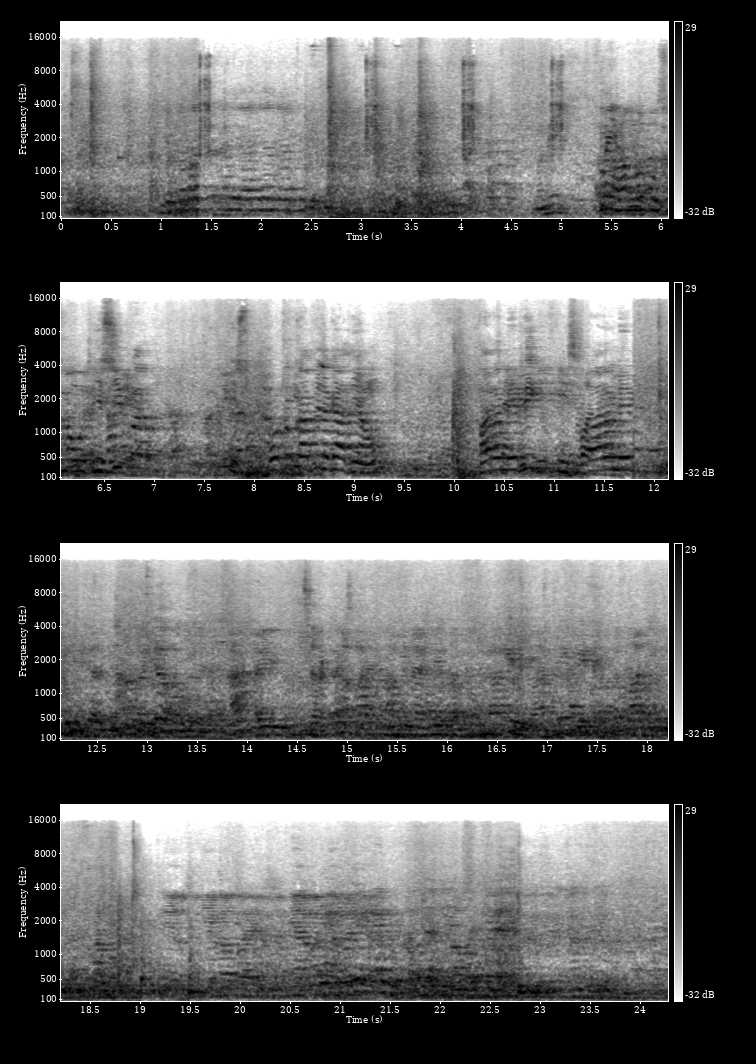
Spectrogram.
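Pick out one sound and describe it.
Several men murmur and talk in the background.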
